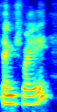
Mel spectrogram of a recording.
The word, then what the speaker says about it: feng shui: pronounced many ways and uh thank you for pronouncing it correctly feng shui um really it's very very simple it's it's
